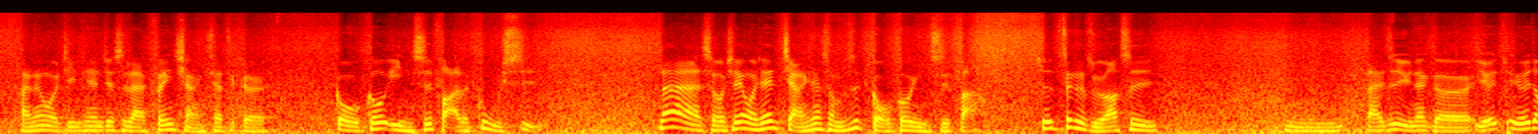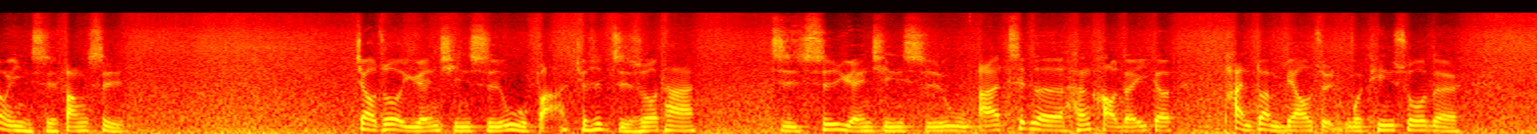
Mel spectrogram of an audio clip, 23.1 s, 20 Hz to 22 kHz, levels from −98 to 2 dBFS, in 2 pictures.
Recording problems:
squashed, flat; heavily
wind noise on the microphone; heavy; 9 dB below the speech

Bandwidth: 14.5 kHz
